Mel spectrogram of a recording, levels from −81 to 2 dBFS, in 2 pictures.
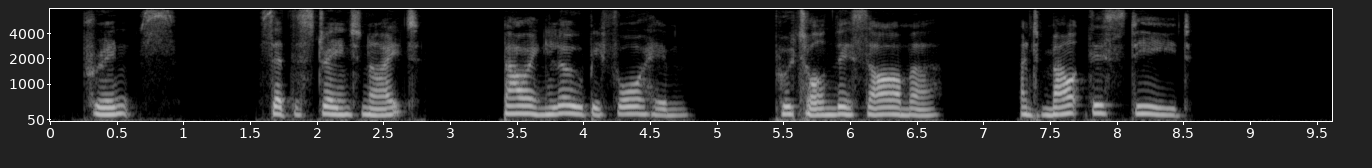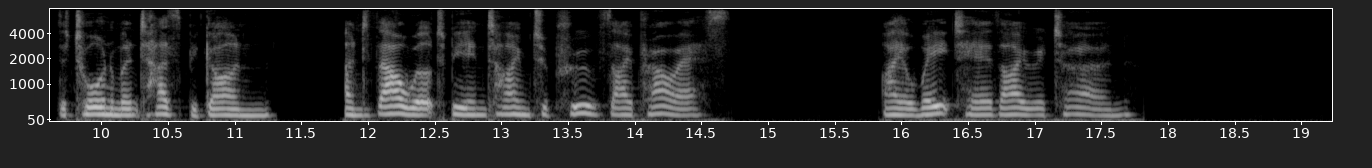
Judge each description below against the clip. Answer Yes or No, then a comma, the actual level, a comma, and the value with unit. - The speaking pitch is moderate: Yes, medium, 180 Hz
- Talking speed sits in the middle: No, slow, 110 wpm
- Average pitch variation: No, narrow, 2.3 semitones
